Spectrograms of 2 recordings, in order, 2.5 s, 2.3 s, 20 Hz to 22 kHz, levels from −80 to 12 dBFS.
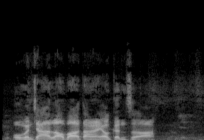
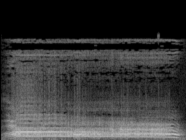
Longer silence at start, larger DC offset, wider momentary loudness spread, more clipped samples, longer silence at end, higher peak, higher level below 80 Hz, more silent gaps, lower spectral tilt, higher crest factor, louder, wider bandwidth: about the same, 0.05 s vs 0 s; neither; first, 7 LU vs 4 LU; neither; first, 0.25 s vs 0 s; about the same, -2 dBFS vs 0 dBFS; second, -52 dBFS vs -42 dBFS; neither; first, -3.5 dB/octave vs -1.5 dB/octave; about the same, 16 dB vs 12 dB; second, -17 LUFS vs -11 LUFS; second, 14.5 kHz vs 16 kHz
